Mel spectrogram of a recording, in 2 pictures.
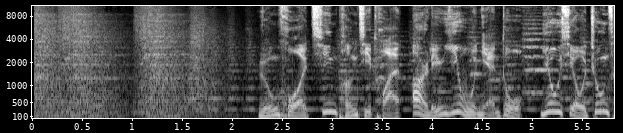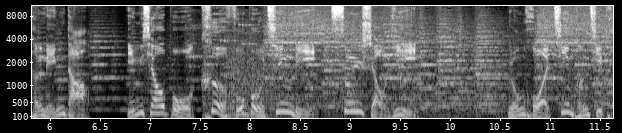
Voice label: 男 颁奖 大气力度颁奖

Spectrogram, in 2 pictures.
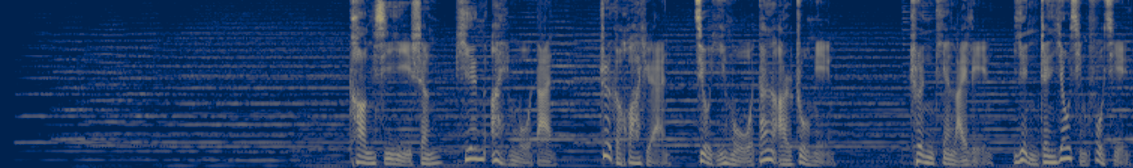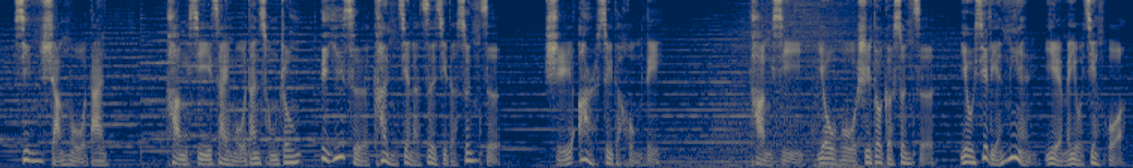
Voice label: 男, 纪录片; 圆明园

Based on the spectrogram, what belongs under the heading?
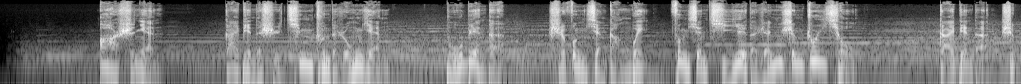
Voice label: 男 专题 人物解说

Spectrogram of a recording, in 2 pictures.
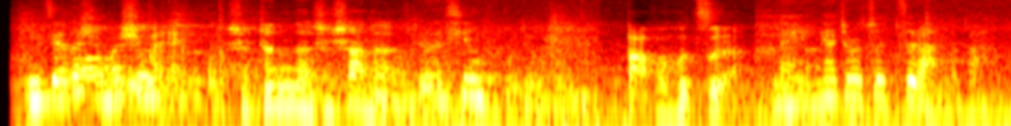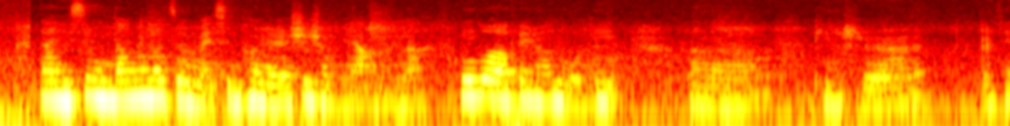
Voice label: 男, 旁白; 最美信托人

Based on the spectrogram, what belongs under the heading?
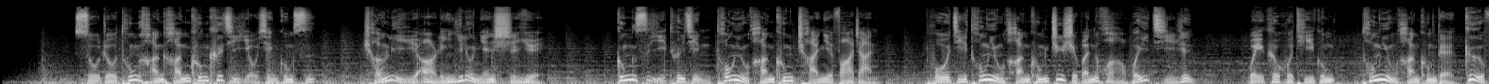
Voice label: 男, 专题, 带干音; 苏州通航

